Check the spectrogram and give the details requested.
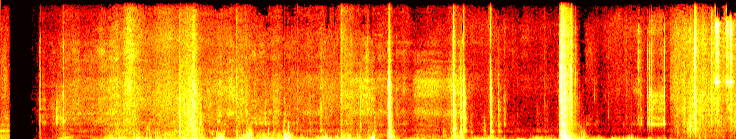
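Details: Low rumbling handling noise with a few sharp knocks and clicks, like a door or gear moving, and no animal calls.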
